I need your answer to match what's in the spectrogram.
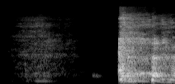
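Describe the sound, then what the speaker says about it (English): Two coughs: a faint, muffled one, then after a short pause a loud, harsh cough close to the microphone. "Sorry about the cough."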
